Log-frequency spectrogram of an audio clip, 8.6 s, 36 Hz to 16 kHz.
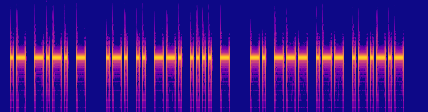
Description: Morse code, heard as a keyed tone, about 20 wpm, 700 Hz. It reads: ACT RIGHT NOW.
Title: Sentences with 2-Word Phrases - Spoken Beginning - 20wpm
